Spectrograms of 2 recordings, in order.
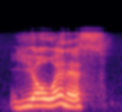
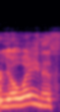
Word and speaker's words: Yoenis: And the winner is Yoenis, or Yoenis, depending on how you want to pronounce it, Cespedes.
